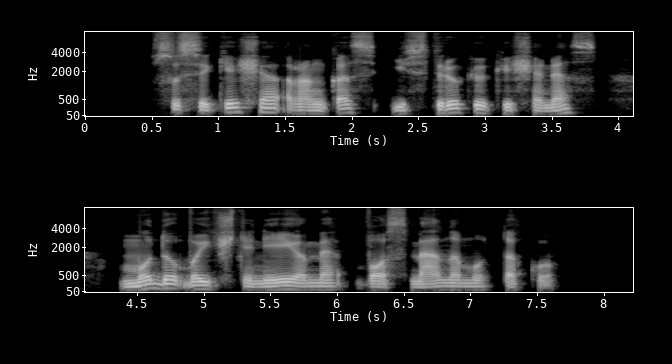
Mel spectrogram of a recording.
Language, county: Lithuanian, Vilnius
